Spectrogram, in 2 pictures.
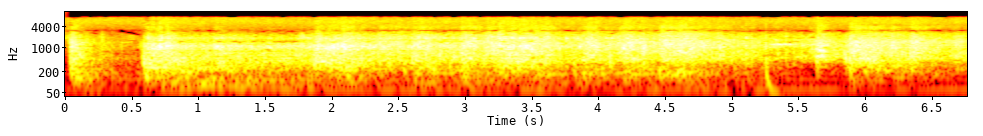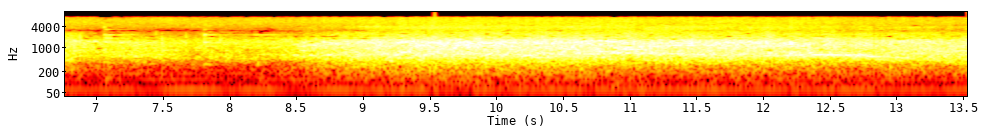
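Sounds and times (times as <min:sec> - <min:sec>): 
explosion of a miniature atom bomb dropped on a floor: 0:00.0 - 0:08.2
laughter: 0:04.9 - 0:13.5.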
